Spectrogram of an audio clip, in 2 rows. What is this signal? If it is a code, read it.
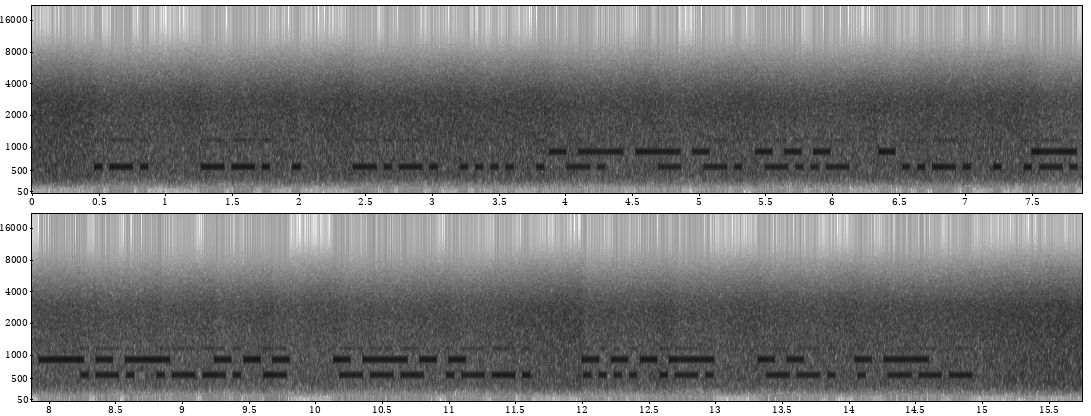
Morse code, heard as two keyed tones, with radio static. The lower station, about 21 wpm, 580 Hz: R GE CHEN TNX FER RPT OP HR GEO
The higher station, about 11 wpm, 910 Hz: PSE QSL VIA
